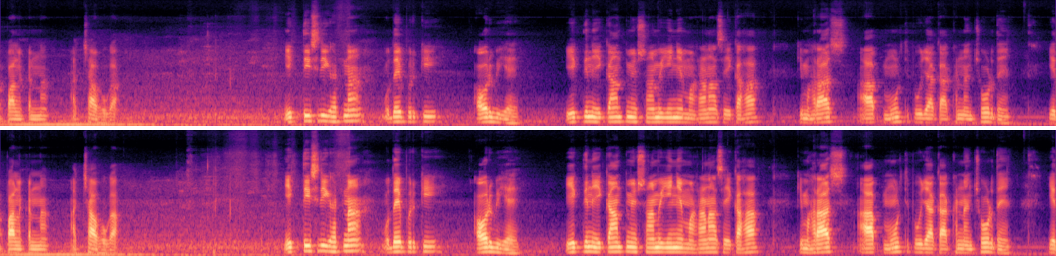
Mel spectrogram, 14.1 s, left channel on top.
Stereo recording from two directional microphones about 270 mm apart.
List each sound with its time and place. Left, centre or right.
0.1 s speech: centre
3.8 s speech: centre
